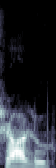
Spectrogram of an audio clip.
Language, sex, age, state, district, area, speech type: Hindi, male, 30-45, Madhya Pradesh, Seoni, urban, read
